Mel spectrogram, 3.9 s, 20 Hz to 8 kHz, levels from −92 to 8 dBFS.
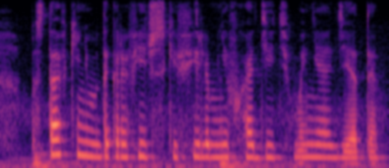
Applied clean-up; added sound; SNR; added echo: none; Bowed string instrument; 13 dB; none.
